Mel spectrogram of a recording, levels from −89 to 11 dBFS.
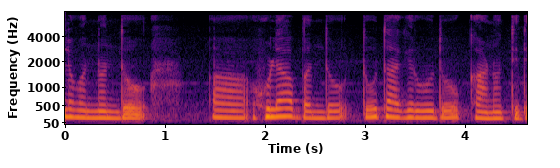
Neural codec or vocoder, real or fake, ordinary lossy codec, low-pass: none; real; none; 7.2 kHz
